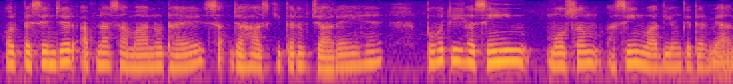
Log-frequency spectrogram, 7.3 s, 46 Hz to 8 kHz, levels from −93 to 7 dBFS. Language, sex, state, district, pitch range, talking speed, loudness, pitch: Hindi, female, Delhi, New Delhi, 145-170 Hz, 155 wpm, -18 LUFS, 155 Hz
